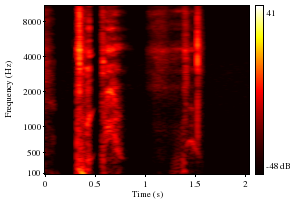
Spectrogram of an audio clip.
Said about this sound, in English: You're still sick like me? I tell you, if I breathe wrong, I start coughing, and man, oh man, I mean, this is so frustrating. I feel okay. I just have this cough that won't go away, and it's just driving me nuts.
